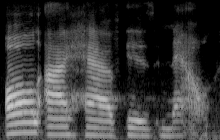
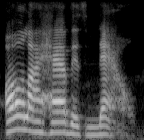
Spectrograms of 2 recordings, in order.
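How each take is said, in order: First: Very slow, lower in pitch; slower, lower affirmation. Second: Slow, deliberate statement of the phrase; slow affirmation. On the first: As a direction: draw it out and let it land. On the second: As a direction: say it slowly so they can type it. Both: Shown as a demonstration. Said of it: "type in the comments".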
